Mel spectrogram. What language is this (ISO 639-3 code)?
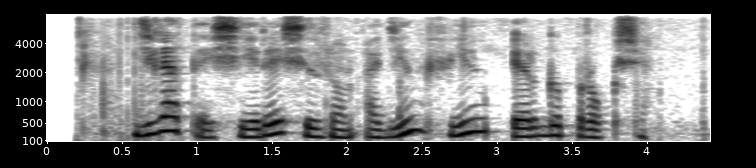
rus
